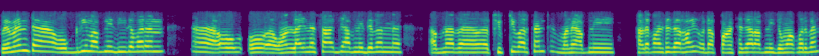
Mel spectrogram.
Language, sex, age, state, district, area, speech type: Bengali, male, 18-30, West Bengal, Jalpaiguri, rural, conversation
